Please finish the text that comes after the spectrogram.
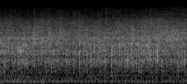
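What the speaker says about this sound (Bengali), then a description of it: "মাছগুলো ভাজতে একটু সময় লেগে যাচ্ছে" Fish frying in hot oil in a pan gives a steady, close, dense sizzle that holds evenly throughout with no voices.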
